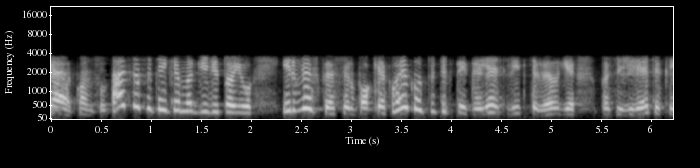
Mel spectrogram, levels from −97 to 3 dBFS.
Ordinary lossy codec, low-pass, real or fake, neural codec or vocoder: AAC, 32 kbps; 3.6 kHz; fake; codec, 44.1 kHz, 2.6 kbps, SNAC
